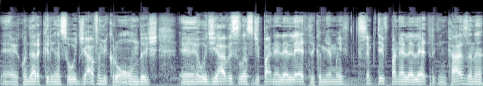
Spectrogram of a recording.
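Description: A man speaks at a very fast pace in a medium pitch, his intonation flat and monotone, with music playing in the background. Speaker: podcaster. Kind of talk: casual chat. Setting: home recording.

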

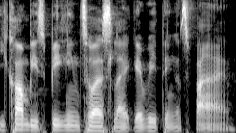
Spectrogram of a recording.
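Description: A man's normal speaking voice, fairly low-pitched and fairly quick, with a dry, close sound with no echo and a very clean recording with a silent background. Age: young. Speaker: podcast co-host. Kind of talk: casual chat.

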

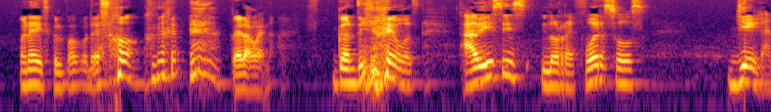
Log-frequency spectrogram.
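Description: A man's fairly high voice, very slow, with long and frequent pauses and a somewhat breathy quality. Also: ordinary pitch variation. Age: 20s. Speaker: podcast host, university student. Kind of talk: motivational podcast monologue.

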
